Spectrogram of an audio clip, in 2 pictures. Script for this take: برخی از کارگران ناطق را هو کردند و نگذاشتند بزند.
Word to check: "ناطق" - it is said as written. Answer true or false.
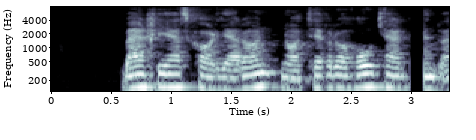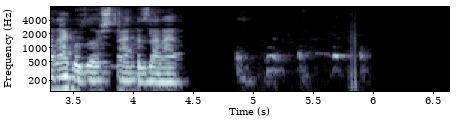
true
